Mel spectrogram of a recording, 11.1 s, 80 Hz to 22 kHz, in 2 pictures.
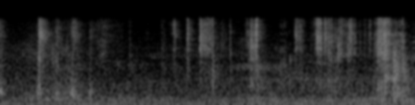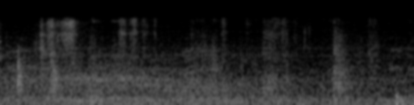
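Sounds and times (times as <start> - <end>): paper rustling: 2.2 - 7.5.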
